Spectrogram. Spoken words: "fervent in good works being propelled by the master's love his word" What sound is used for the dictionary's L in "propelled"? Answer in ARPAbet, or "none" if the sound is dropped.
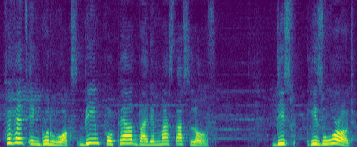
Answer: L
